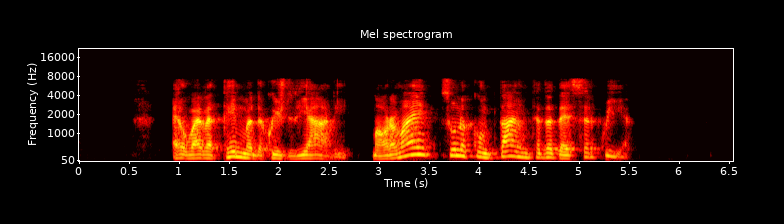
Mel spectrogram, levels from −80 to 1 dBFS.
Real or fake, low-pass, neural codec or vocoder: fake; 7.2 kHz; codec, 16 kHz, 4.8 kbps, FACodec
